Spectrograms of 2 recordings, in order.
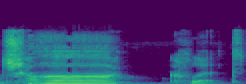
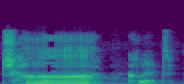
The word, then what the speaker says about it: chocolate: important is long so for example I love chocolate chocolate see the cha is longer the co and let are shrunk chocolate Okay so key point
